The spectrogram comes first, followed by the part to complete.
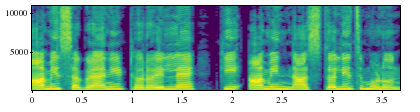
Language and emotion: Goan Konkani, neutral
